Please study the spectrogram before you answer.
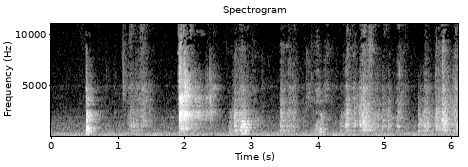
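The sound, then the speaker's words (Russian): Three dice thrown onto a surface during a tabletop role-playing game, sharp clattering impacts followed by rattling and tumbling, loud at first and settling into lighter knocks. “Ты брось мне три кубика, пожалуйста.”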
